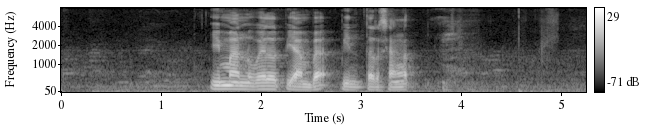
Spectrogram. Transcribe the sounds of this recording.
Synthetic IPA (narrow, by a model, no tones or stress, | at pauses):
ʔimanuɛlpiambaʔpint̪ərsaŋət̪̚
